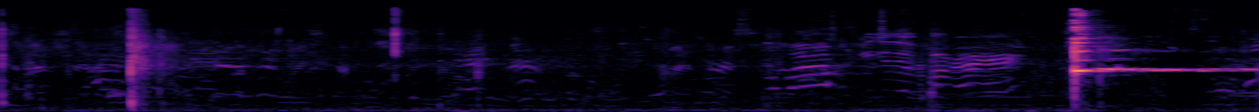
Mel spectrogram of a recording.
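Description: Metal baseball bat hitting a pitched ball for a home run: a sharp ping near the end that rings on as a steady high tone for about a second. A smaller single smack comes about half a second in, with faint voices in between.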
